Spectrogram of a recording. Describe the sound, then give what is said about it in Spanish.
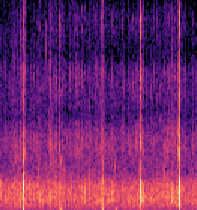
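Five sharp, evenly spaced claps ring out at a slow, steady beat, each a crisp bright smack over a faint background hiss, with no voices; applause from a standing audience honouring young people just baptized. “¿Por qué no nos ponemos de pie en este momento y honramos a esos muchachos con un aplauso fuerte?”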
